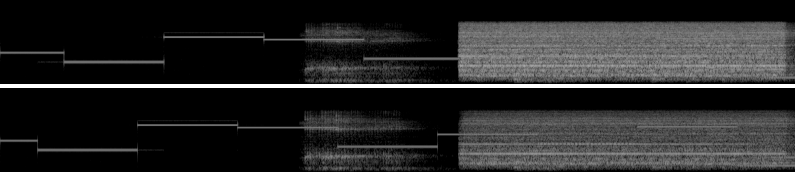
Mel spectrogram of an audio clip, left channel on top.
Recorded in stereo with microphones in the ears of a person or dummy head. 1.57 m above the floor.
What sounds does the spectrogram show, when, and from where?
3.0 s snoring: 65° right (ahead or behind), 2.5 m
4.6 s a hair dryer: 50° left (ahead or behind), 1.2 m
